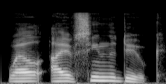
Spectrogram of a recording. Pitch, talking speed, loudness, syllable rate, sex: 145 Hz, 215 wpm, -14 LUFS, 4.1 syllables/s, male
